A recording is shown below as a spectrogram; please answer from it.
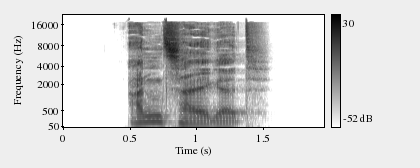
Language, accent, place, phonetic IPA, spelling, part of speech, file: German, Germany, Berlin, [ˈanˌt͡saɪ̯ɡət], anzeiget, verb, De-anzeiget.ogg
- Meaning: second-person plural dependent subjunctive I of anzeigen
